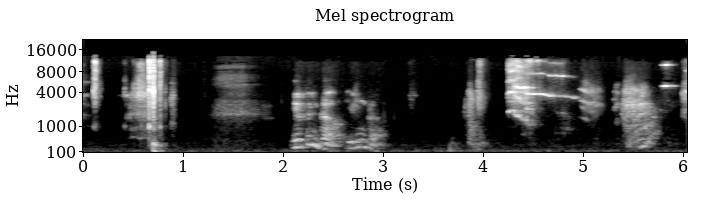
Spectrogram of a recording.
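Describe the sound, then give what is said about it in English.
A kitten named Joan meows loudly several times in a row, high-pitched rising and falling cries with short pauses between them, heard on their own without any talking. “All right, Joan, you're going to have to leave because you're meowing really loud.”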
